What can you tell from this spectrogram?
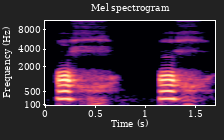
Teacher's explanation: اس میں ہمس مینس کے سانس جاری رہ رہی ہے، آخ. پھر آگے رخاوہ ہے، رخوت ہے، اس میں آواز بھی جاری ہے، آخ، آواز بھی اس میں غین کی طرح جاری رہے گی.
